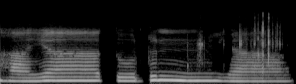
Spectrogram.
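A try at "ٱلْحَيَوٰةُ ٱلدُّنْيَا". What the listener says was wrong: Dalnya ditekan. Hayatud dunya. Tud, ditahan dulu dalnya. Tudun.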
